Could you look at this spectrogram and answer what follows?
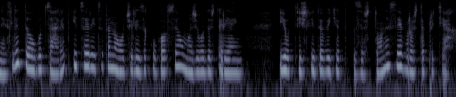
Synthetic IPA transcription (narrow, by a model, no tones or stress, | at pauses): nɛslɛd̪ːɤlˠɡʊt̪saɾʲət̪it̪sɐɾit̪sət̪ənɐut͡ʃilizɐkoɡɔsɛoməʒilˠəd̪ɐʃt̪ɛɾʲaim | iot̪iʃlid̪ɐvidʲət̪zɐʃt̪ɔnɛsɛvɾɤʃt̪əpɾit̪ʲʰa̰x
